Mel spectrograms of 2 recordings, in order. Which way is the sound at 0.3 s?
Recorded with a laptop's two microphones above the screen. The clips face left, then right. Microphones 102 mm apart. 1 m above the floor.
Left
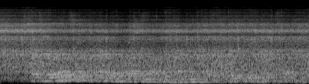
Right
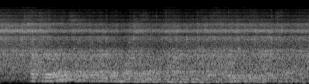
65° right (ahead or behind).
